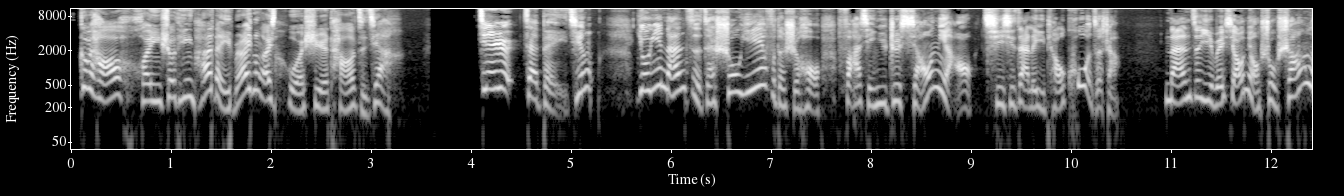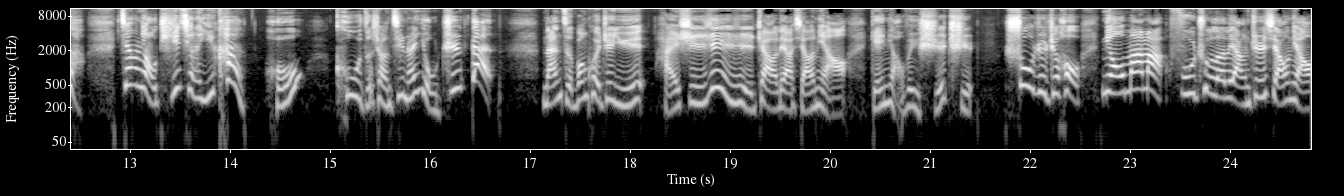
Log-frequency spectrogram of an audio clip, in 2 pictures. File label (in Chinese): 女-【新闻播报-活泼搞怪】; 飞碟; 幽默搞怪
